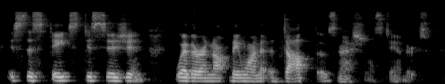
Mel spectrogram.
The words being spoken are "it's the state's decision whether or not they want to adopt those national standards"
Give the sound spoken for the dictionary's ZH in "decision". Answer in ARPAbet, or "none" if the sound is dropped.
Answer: ZH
